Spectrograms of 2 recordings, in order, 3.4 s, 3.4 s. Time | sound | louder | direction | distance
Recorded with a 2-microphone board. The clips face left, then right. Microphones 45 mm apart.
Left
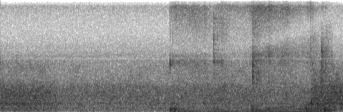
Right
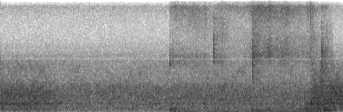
1.7 | footsteps | left 2 dB | 40° left (ahead or behind) | 1.0 m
